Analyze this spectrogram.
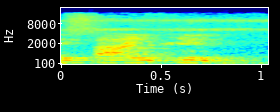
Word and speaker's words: cycle: आए, सी के बाद अगर वाई आता है तो भी सी को हम स पढ़ते हैं। जैसे एग्जांपल CYCLE, हिंदी में इसको ऐसे प्रोनाउंसिएशन करेंगे, साइकिल। ये साइकिल लिखा गया है।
